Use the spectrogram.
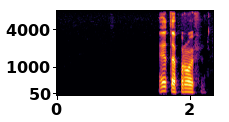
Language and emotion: Russian, neutral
